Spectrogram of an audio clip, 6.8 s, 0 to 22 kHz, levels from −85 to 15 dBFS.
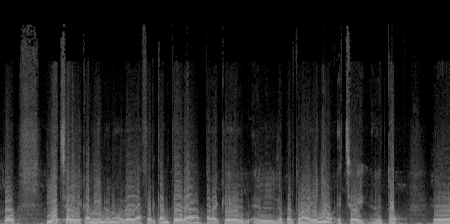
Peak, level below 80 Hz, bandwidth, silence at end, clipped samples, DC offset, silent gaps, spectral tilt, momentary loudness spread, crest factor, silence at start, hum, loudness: -18 dBFS; -42 dBFS; over 20 kHz; 0 s; under 0.1%; 0.3%; none; -6 dB/octave; 6 LU; 6 dB; 0 s; none; -24 LUFS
